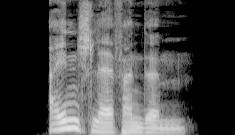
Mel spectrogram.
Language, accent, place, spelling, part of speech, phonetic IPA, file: German, Germany, Berlin, einschläferndem, adjective, [ˈaɪ̯nˌʃlɛːfɐndəm], De-einschläferndem.ogg
- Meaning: strong dative masculine/neuter singular of einschläfernd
